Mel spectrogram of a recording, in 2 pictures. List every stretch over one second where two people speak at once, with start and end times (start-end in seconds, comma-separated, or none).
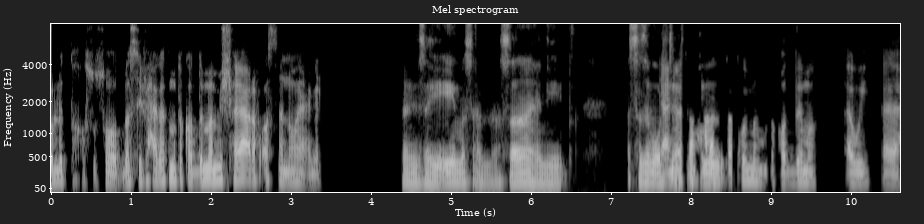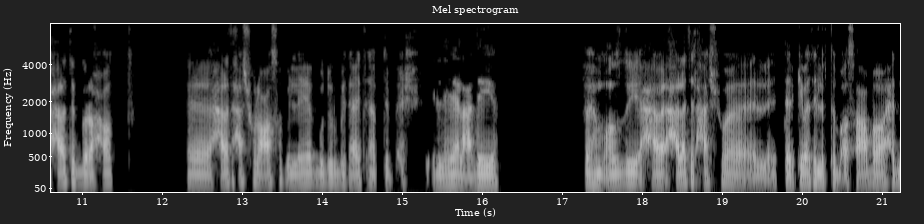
none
